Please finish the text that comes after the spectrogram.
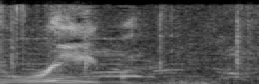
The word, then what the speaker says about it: Reed: I think they pronounced the name as Reem, which is fine with me.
